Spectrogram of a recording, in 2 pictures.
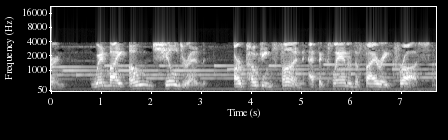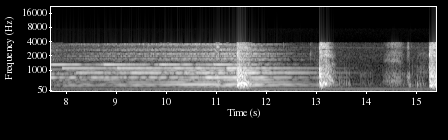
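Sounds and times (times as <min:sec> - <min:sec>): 
steady low electrical hum: 0:00.0 - 0:15.4
speech: 0:00.8 - 0:07.5
person sneezing: 0:11.4 - 0:11.9, 0:13.1 - 0:13.4, 0:15.2 - 0:15.4.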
